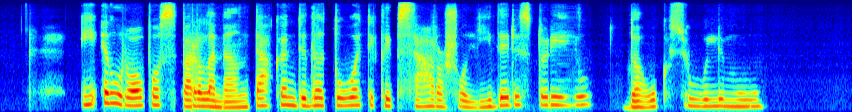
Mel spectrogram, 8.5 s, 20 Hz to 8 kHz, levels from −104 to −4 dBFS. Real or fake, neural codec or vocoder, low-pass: fake; codec, 16 kHz, 0.8 kbps, ZipCodec; 7.2 kHz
